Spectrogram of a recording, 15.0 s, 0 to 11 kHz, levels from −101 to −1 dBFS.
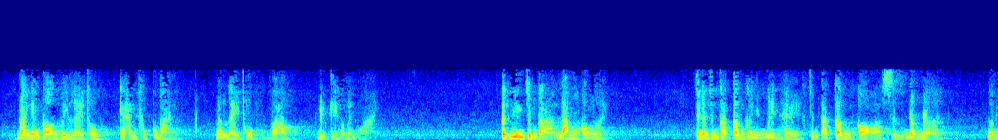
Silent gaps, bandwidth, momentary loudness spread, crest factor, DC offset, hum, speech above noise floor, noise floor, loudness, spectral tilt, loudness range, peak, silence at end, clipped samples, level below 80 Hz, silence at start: none; 5.6 kHz; 15 LU; 26 dB; under 0.1%; none; 25 dB; -61 dBFS; -37 LUFS; -5 dB/octave; 7 LU; -12 dBFS; 0 s; under 0.1%; -66 dBFS; 0 s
